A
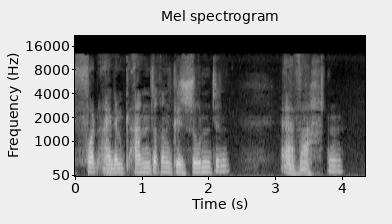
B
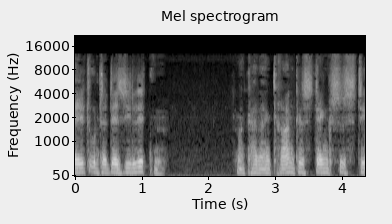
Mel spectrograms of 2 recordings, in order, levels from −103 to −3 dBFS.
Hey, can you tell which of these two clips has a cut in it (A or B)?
B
